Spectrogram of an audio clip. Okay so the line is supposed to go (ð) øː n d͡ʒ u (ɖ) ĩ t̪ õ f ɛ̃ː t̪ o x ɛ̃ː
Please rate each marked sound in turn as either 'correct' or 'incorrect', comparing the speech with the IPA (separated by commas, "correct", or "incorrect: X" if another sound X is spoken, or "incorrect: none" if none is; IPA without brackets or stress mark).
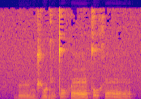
correct, correct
